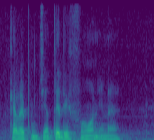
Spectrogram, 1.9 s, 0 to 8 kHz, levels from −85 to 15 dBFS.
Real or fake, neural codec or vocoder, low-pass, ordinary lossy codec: real; none; none; none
